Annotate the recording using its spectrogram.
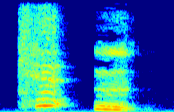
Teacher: so we dropped the t sound all together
